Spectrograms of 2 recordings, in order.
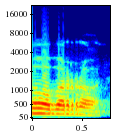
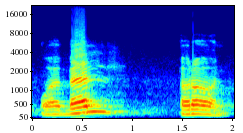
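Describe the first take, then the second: First: The words merge, with no audible l sound. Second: The l is heard, then a brief break. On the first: "يدغم يعني يقول" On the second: "بالسكت"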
